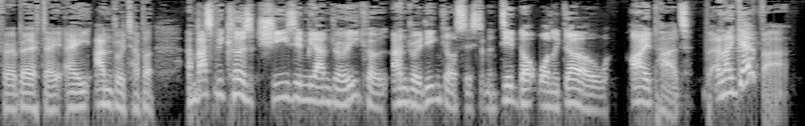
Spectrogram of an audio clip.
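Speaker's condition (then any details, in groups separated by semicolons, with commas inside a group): No condition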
